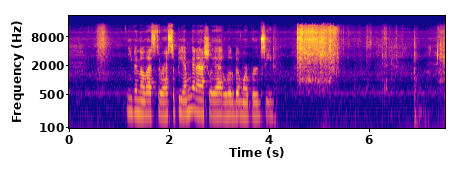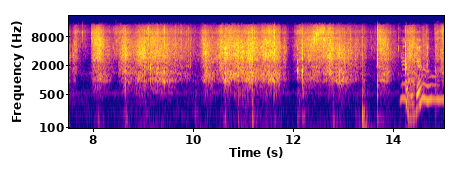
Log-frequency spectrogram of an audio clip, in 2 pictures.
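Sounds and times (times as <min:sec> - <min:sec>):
gritty rustling of mixing in bowl: 0:07.3 - 0:15.0.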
